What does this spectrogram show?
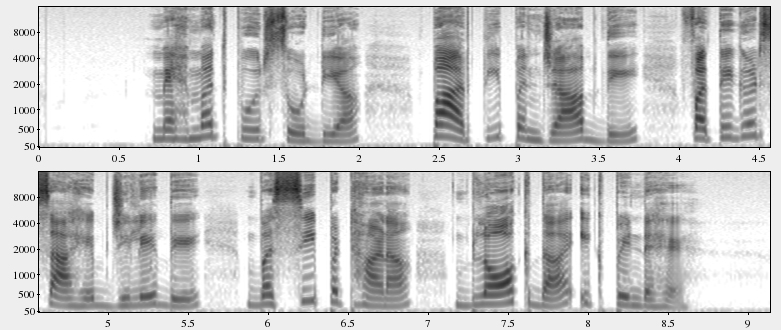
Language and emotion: Punjabi, neutral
